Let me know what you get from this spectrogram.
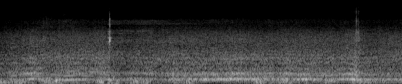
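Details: Honey bees crowding the hive entrance in February sunshine, GoPro Hero 7 Black less than a foot away; continuous low droning buzz of many wings, with two sharp brief clicks, possibly bees landing on the camera.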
